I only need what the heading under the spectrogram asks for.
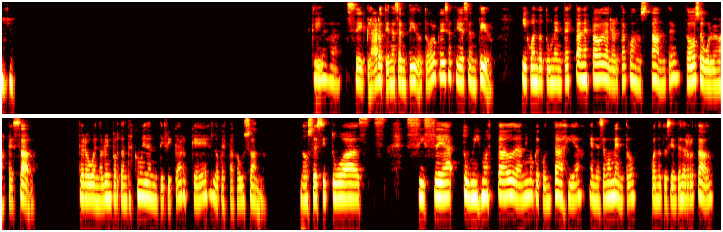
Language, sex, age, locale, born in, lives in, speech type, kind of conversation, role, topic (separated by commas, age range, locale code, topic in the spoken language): Spanish, female, 35-39, es-VE, Venezuela, United States, conversation, advice, advisor, ¿Cómo puedo manejar el bloqueo que siento después de recibir críticas negativas durante mucho tiempo?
